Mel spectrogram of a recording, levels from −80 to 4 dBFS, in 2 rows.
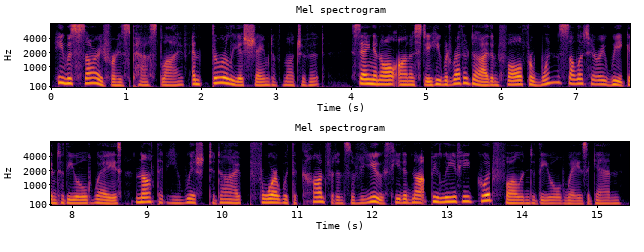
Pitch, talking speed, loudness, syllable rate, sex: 170 Hz, 215 wpm, -20 LUFS, 5.2 syllables/s, female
